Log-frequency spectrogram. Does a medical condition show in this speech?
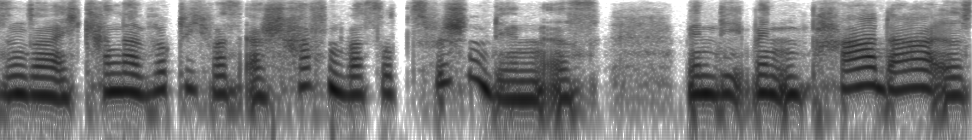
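Yes: cleft palate; congenital.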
